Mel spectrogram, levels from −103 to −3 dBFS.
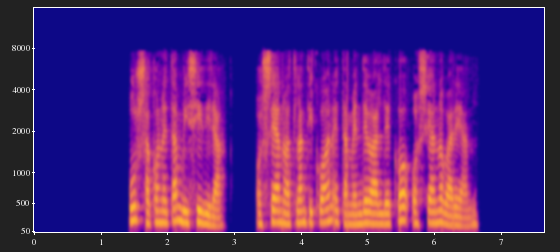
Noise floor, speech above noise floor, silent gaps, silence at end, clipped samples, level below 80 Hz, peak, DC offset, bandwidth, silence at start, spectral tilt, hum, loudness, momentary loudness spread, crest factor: under -90 dBFS; over 67 dB; 2.97-3.32 s; 1 s; under 0.1%; -64 dBFS; -8 dBFS; under 0.1%; 8 kHz; 1.4 s; -5 dB/octave; none; -24 LUFS; 7 LU; 18 dB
